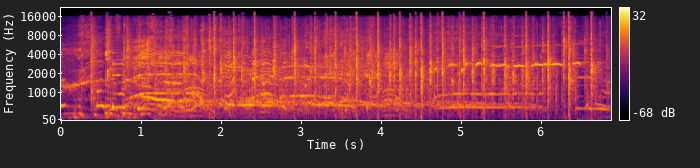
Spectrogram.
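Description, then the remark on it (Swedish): An audience claps steadily after a Lucia song sung by a fifth-grade class from Olofslundsskolan in Bromma, a dense patter of many hands lasting the whole stretch, with voices calling and chattering over the applause. “Får man klappa nu?”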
